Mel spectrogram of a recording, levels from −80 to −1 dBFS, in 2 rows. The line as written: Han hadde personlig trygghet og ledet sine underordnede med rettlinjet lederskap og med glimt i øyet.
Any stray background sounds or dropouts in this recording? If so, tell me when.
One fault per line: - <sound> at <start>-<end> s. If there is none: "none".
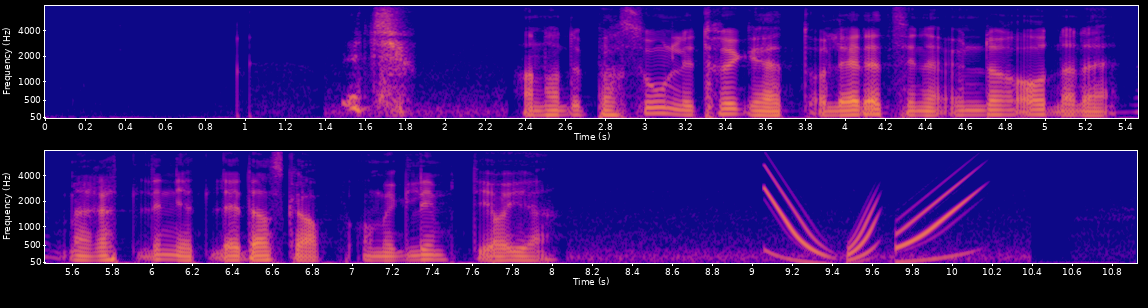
- sneeze at 1.5-1.9 s
- chirp at 9.1-10.2 s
